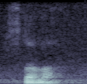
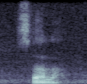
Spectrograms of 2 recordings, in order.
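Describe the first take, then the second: No difference in how they are said.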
